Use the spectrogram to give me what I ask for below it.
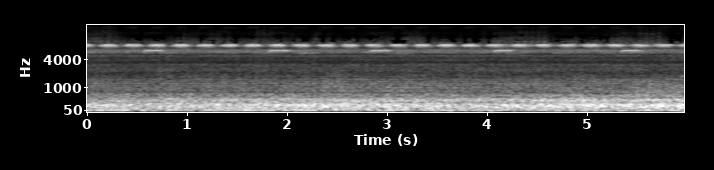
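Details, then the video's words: During a lightning storm, crickets keep up a regular series of shrill, high-pitched chirps, a main caller pulsing steadily with a softer lower one now and then, set against continuous low-pitched noise. "Lightning and crickets!"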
